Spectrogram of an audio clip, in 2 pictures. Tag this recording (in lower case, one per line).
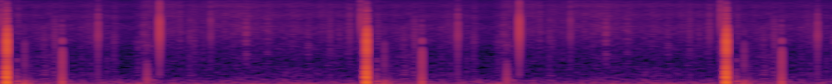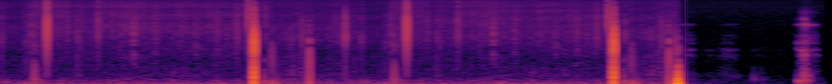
crackle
